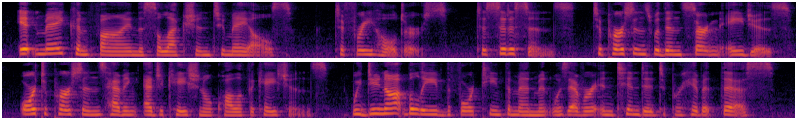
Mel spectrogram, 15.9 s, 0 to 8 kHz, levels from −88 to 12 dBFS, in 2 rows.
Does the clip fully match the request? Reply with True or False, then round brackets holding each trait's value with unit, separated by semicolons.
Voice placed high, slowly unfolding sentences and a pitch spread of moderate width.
True (200 Hz; 130 wpm; 3.2 semitones)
